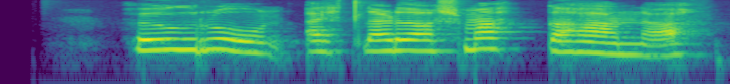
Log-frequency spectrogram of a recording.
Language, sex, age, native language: Icelandic, male, 6, Icelandic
